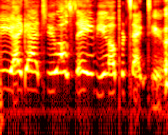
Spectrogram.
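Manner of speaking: put-on mother retelling how she reassured her screaming kid; hammed-up protective mom. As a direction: play the heroic parent, half joking. Mother comforting child, retold.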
